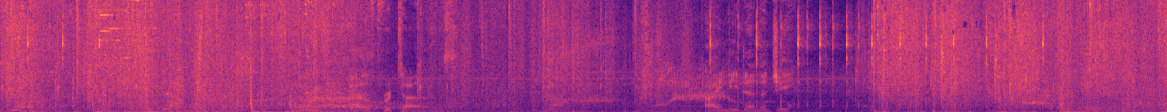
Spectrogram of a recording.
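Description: Lightning spells zap and burst in combat in a video game.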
